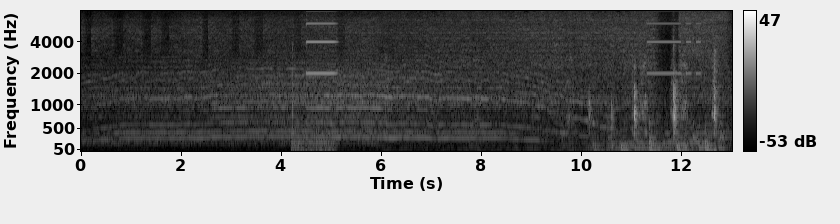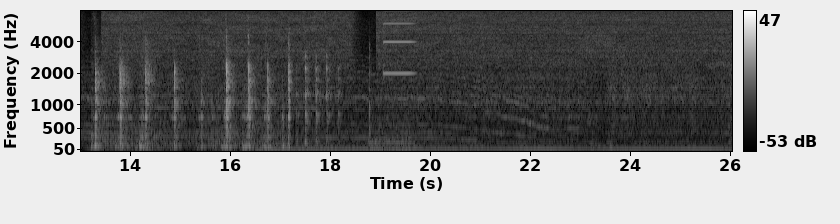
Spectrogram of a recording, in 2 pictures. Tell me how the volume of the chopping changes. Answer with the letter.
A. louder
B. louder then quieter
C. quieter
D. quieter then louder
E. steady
E.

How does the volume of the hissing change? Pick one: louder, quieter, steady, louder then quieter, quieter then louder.
louder.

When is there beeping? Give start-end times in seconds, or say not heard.
4.2-5.2, 11.0-12.3, 18.8-19.8.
